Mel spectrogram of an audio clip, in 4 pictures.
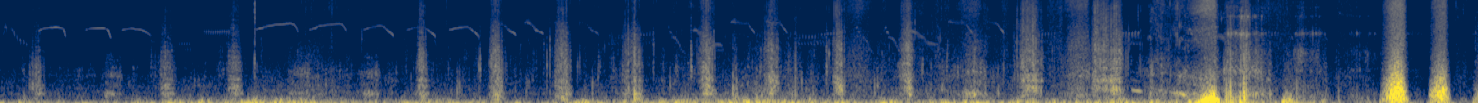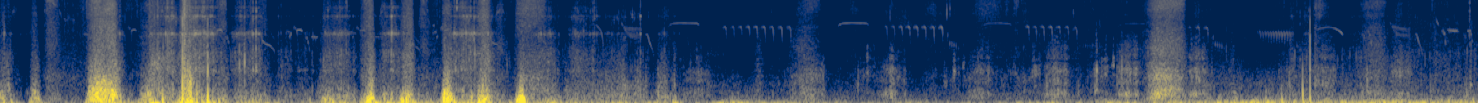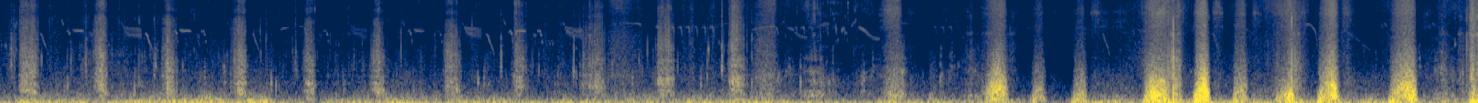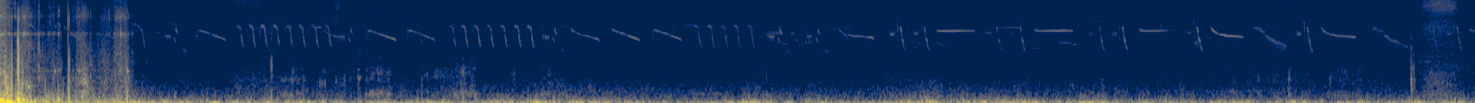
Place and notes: Eating horses, Penrith, UK - Eating horses
The sound of horses eating grass in the Lakes.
